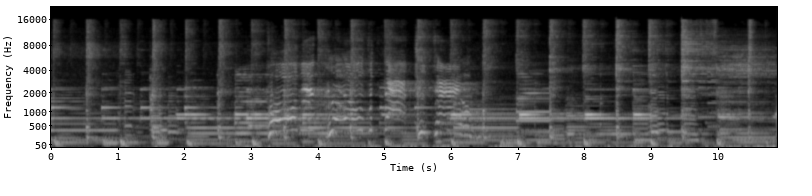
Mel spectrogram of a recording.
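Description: Live blues-rock band playing an instrumental passage: electric guitar lead with bending notes over bass, drums at about two beats a second and organ.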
